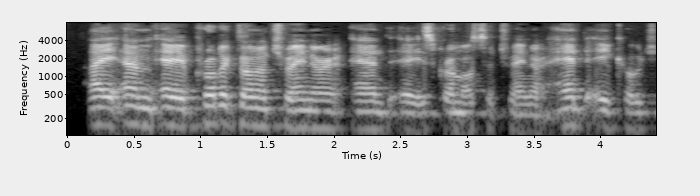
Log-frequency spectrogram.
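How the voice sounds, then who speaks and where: This man's voice sits fairly high, with a slight Dutch accent. His pitch varies in an ordinary way. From Netherlands, Helmond. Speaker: agile trainer and coach. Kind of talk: webcast presentation.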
